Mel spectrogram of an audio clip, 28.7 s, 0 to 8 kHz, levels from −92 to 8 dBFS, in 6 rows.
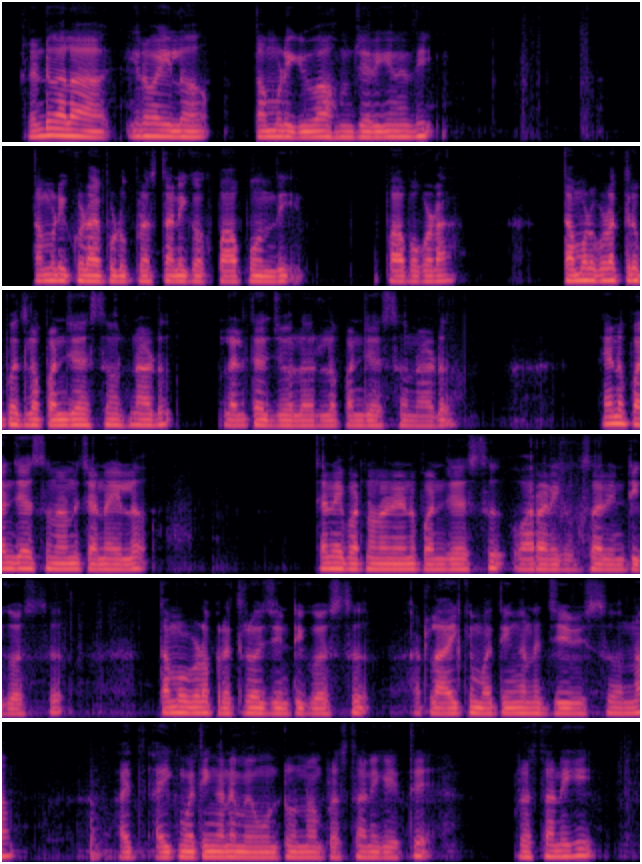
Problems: none marked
